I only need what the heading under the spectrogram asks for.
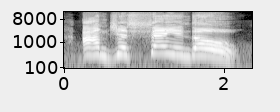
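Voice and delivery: shrill, very loud, high-pitched yell. [name] to Mike Livingston, who turned the radio way up; yelling over the radio. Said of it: "[name] yells over the radio".

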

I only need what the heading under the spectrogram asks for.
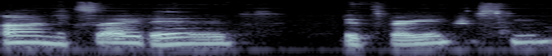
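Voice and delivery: flat, sagging, deflating trail-off, running out of air. Signing off until next week, the speaker trails off, deflating at the end. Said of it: "You sound like a balloon that just kind of lost all her air".

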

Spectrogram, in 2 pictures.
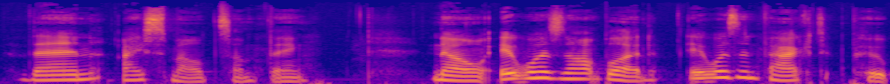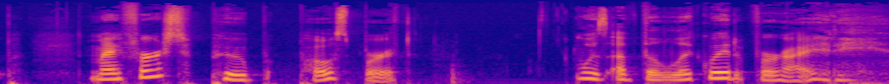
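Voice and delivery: ordinary talk

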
